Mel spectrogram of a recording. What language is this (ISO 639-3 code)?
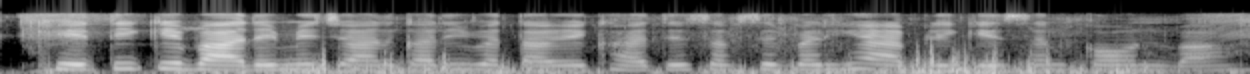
bho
